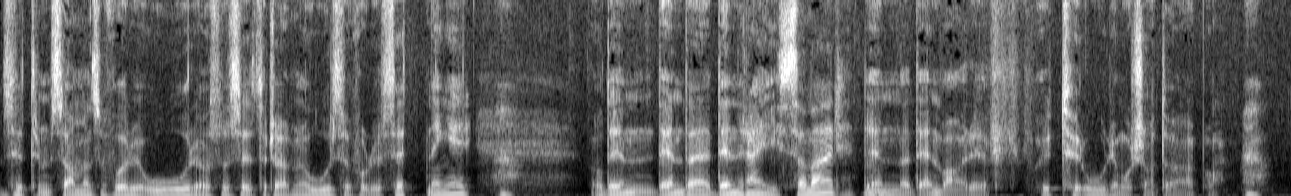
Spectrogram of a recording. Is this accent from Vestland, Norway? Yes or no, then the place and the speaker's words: no; Drammen, Buskerud, Norway; moved away as an adult; also born or lived in Notodden; Jeg vokste opp i Drammen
